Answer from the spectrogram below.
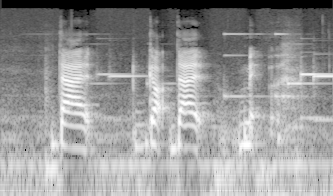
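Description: A mobile phone rings with a bright electronic ringtone: short bursts of clear, high tones repeating in a quick melodic pattern, with brief steady beeps between them, heard over some faint background murmur.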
